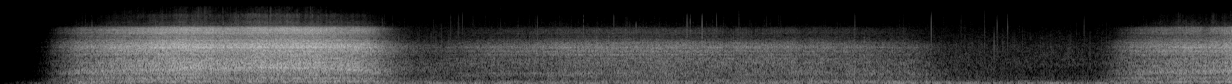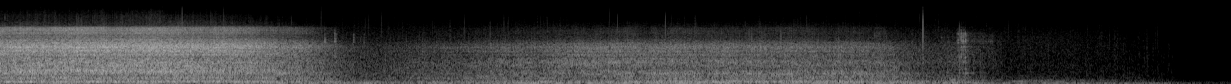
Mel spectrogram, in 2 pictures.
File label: american; bbc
